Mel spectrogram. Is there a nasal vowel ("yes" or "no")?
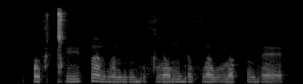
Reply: yes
